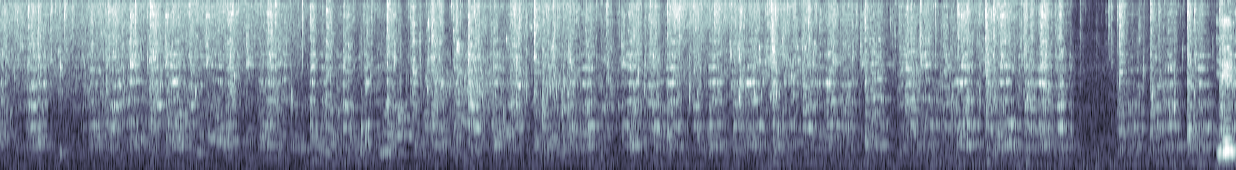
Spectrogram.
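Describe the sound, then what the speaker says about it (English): Whisk and spoon stirring brown country gravy in a pan for liver and onions, a steady soft scraping and clinking that runs continuously at low level, close by. "Yeah, you got to keep stirring, whisking."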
